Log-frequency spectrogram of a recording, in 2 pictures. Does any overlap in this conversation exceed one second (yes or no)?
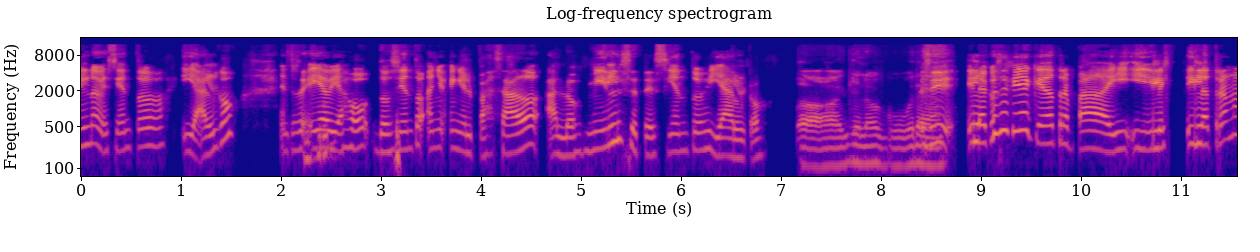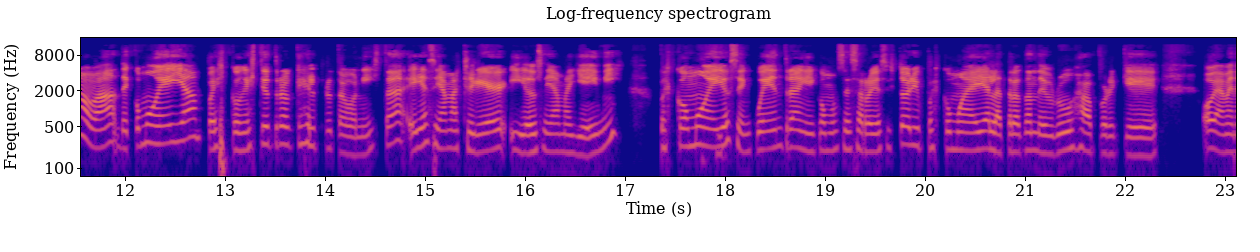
no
